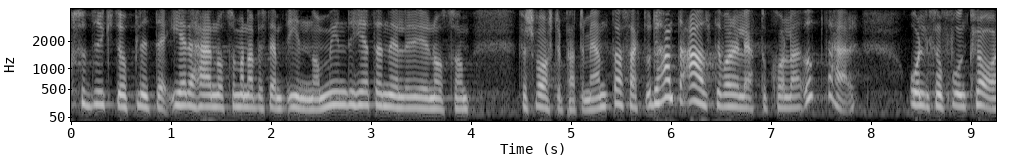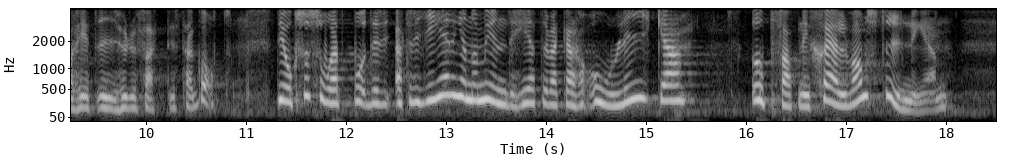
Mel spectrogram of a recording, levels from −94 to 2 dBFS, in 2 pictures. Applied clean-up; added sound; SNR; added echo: none; none; none; none.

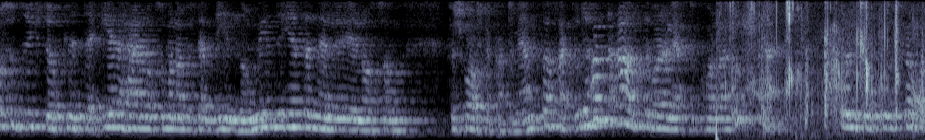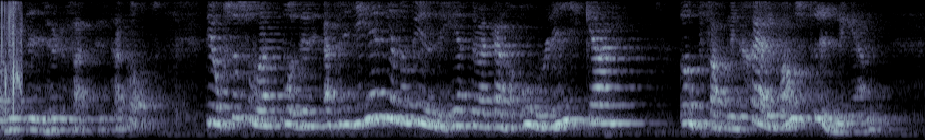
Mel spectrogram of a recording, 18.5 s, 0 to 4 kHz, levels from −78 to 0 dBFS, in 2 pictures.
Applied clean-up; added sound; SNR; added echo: none; Chewing, mastication; 0 dB; reverberation time 0.9 s.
